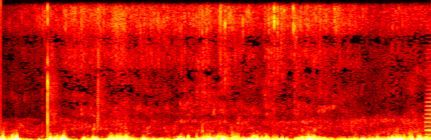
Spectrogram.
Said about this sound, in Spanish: ¿Oyes el agua? El agüita ahí corriendo de las acequias para regar los campos.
